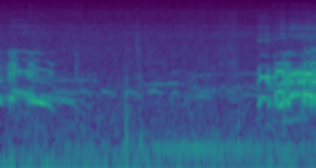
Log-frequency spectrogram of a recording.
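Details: Farm chickens in Hawaii crowing. A harmonic, falling crow fills the first moment. A quieter stretch with scattered clicks follows, then a loud, noisy burst of further bird sound at the end.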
